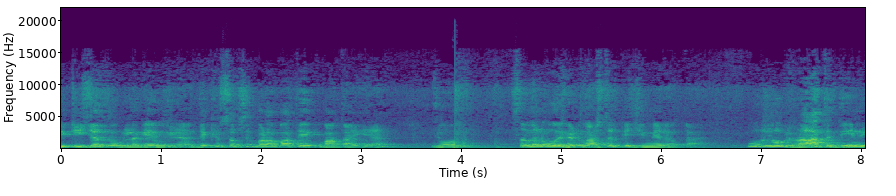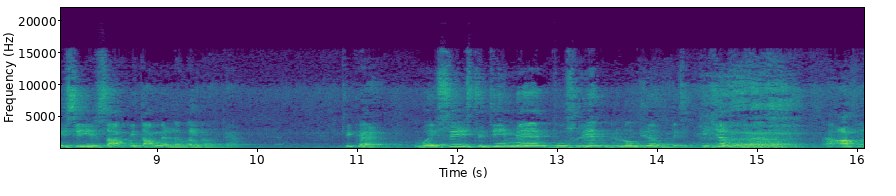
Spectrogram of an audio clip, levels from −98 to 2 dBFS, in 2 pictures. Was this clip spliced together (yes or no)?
yes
